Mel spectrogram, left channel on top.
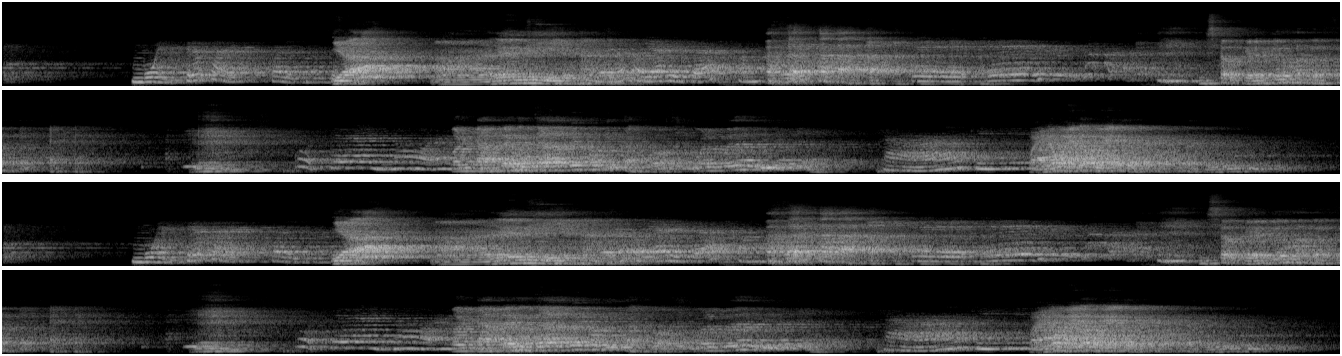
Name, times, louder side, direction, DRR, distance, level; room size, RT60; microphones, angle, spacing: voice 1, 1.3-2.4 2.7-3.4 5.9-8.0 9.1-11.4 15.2-15.4 16.3-18.7 22.2-24.1, left 1 dB, 45° left, -4 dB, 0.4 m, -30 dB
voice 2, 3.3-3.8 4.3-6.0 7.6-9.0 9.8-9.9 10.4-10.7 11.3-13.2 13.5-13.9 15.2-16.3 17.9-21.6 22.1-22.2 23.6-26.2, left 1 dB, 25° left, -7 dB, 1.1 m, -26 dB
7.7 x 3.8 x 3.5 m, 3.0 s
head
